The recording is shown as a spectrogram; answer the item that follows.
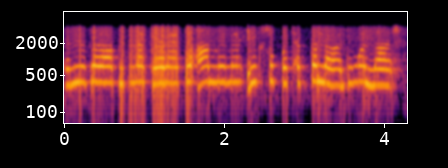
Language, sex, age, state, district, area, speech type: Urdu, male, 30-45, Uttar Pradesh, Gautam Buddha Nagar, rural, conversation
